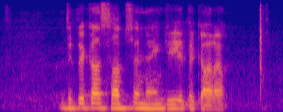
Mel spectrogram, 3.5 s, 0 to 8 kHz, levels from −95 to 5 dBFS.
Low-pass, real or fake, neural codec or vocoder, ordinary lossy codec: 7.2 kHz; fake; codec, 32 kHz, 1.9 kbps, SNAC; Opus, 32 kbps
